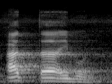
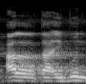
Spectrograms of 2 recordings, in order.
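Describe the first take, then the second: First: The L merges into a doubled T sound. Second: The L sound of the article is heard. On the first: The speaker calls it right. "tapi at-taibun" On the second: The speaker calls it wrong. "bukan al-taibun"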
